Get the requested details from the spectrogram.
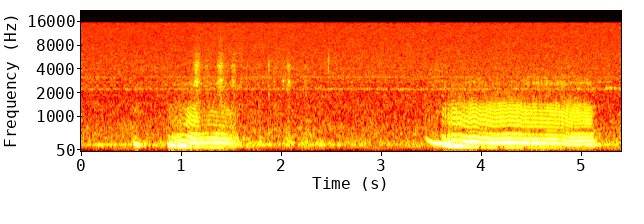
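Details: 1.5-year-old female house cat who has just started snoring daily: two soft, whistling nasal breaths in sleep with a faint buzzy edge; light snoring.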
